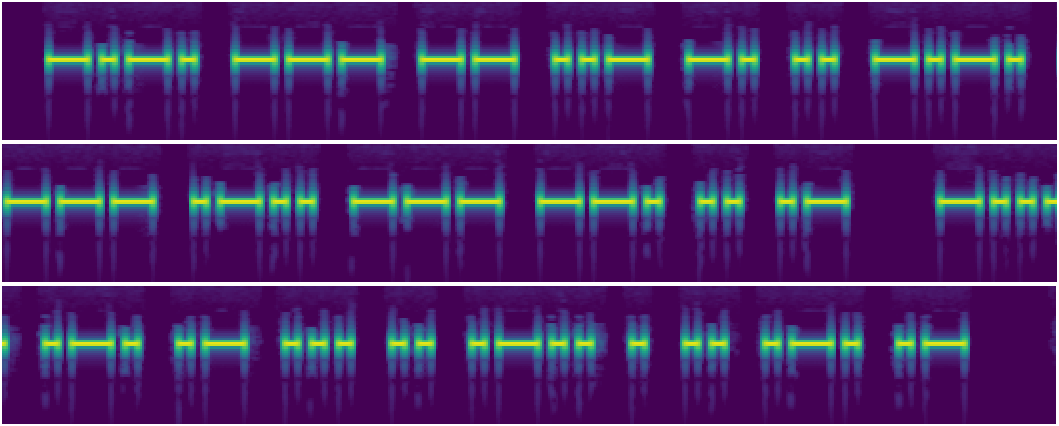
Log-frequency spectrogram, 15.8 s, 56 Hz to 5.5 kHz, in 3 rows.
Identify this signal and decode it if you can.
Morse code, heard as a keyed tone, about 18 wpm, 800 Hz. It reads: COMUNICOLOGIA BRASILEIRA
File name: audios / portugais / portugais texte en clair 1 vitesse 18 mots minutes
